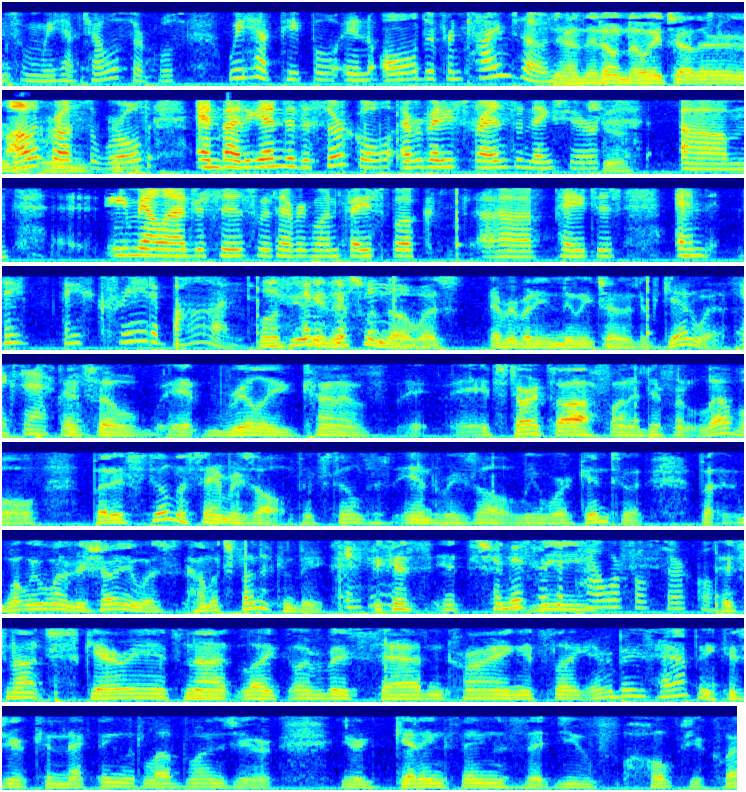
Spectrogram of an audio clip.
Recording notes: Pre-recorded show - no live calls tonight. With the permission of all participants from Pahrump, NV, we are sharing their emotional TeleCircle. This was a private event where all 6 women were friends or relatives. A TeleCiircle is an event where 6 people call into our conference line and have readings up to 10 minutes each.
